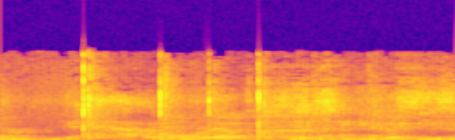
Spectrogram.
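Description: Scattered hand claps from the audience, a few sharp claps in the first second or so, over people's voices.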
